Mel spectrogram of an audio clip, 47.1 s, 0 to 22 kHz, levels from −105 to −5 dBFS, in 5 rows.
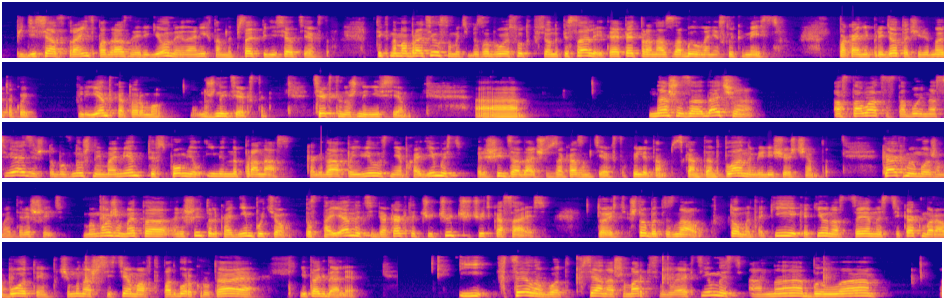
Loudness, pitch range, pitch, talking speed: -19 LUFS, 145-180 Hz, 160 Hz, 165 wpm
